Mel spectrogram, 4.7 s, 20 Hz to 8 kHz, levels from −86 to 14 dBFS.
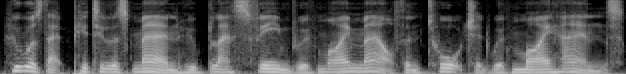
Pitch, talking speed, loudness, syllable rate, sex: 110 Hz, 190 wpm, -16 LUFS, 4.5 syllables/s, male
